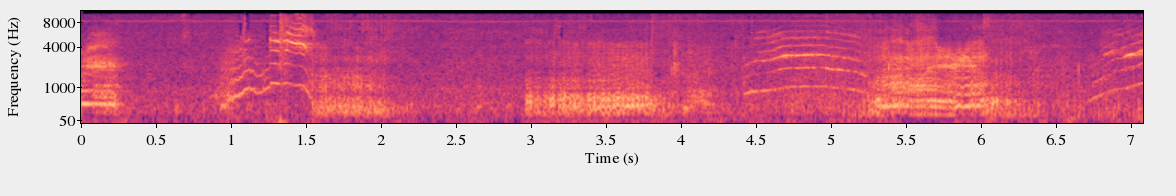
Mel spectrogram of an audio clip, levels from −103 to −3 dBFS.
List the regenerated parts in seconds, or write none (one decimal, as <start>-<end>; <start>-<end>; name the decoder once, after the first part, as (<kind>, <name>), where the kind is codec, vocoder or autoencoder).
0.0-7.1 (vocoder, BigVGAN v2)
